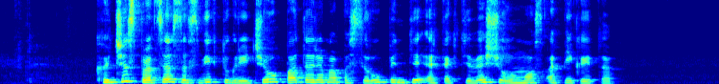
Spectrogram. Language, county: Lithuanian, Vilnius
